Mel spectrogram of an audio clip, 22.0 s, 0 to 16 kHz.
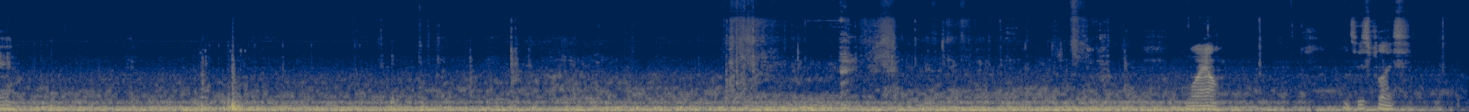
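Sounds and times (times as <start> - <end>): car engine and tyre noise: 0.0 - 22.0.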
